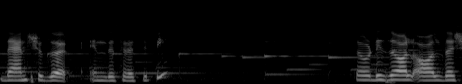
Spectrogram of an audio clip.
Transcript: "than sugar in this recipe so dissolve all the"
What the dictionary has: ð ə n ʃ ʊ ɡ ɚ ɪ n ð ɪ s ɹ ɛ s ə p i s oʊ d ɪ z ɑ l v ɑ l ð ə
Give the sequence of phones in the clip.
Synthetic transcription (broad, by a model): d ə n ʃ ʊ ɡ ɚ ɪ n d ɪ s ɹ ɛ s ə p i s oʊ d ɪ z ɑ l ɑ l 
